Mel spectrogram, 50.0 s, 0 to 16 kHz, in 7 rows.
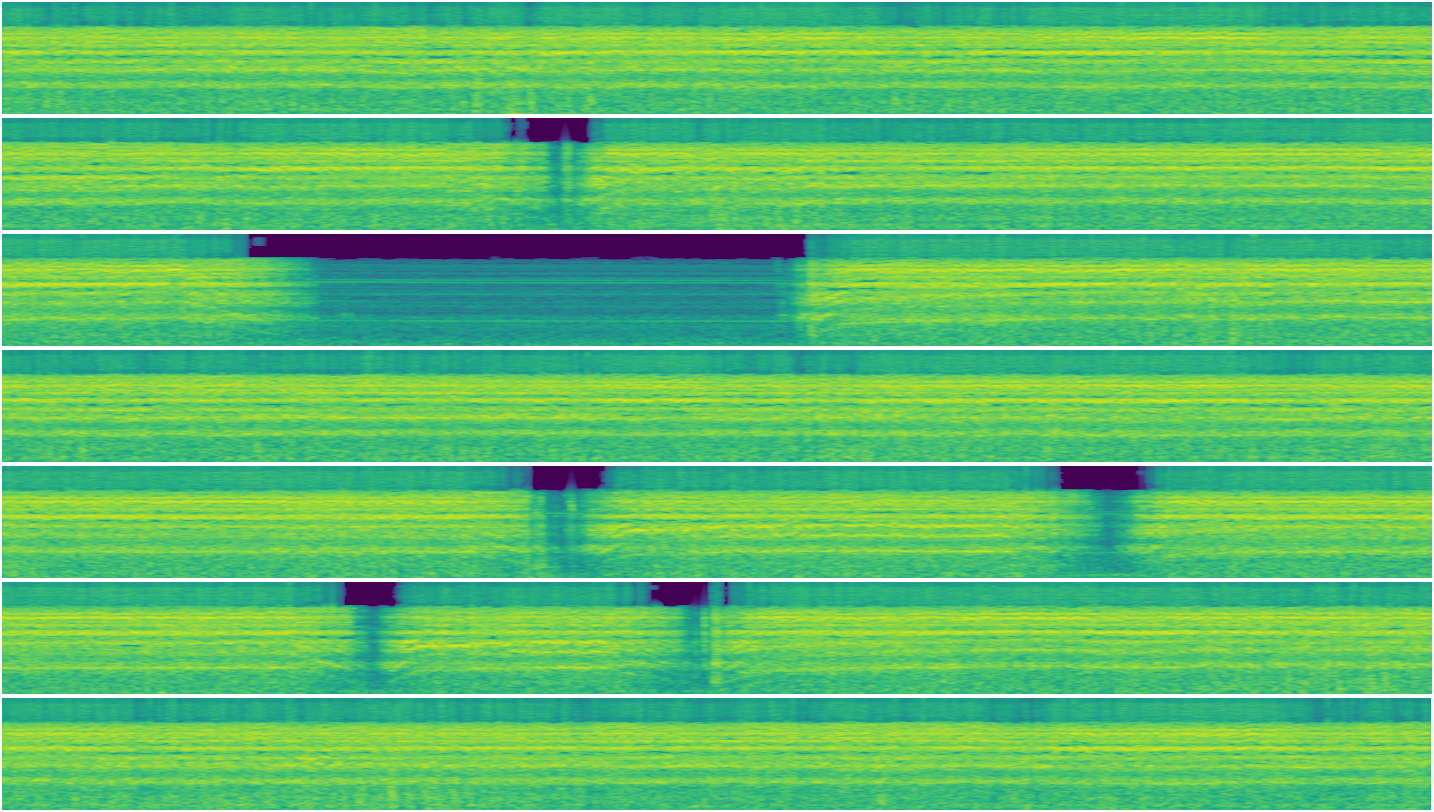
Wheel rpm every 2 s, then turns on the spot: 220, 220, 220, 220, 180, 180, 230, 150, 0, 140, 230, 220, 230, 220, 210, 130, 170, 150, 160, 120, 210, 220, 230, 220, 210.
none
